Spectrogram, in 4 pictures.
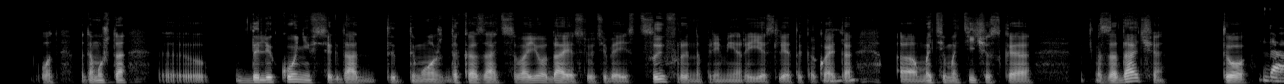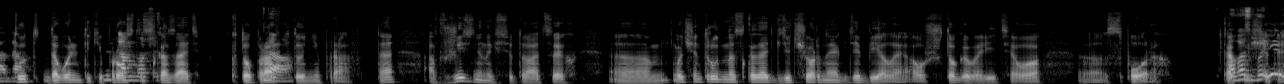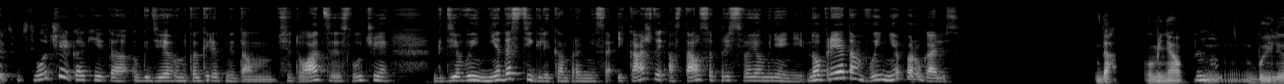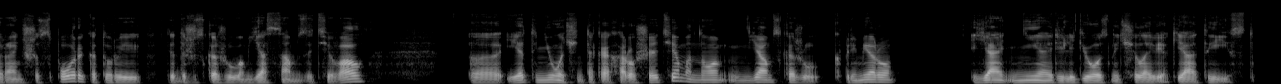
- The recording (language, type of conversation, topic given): Russian, unstructured, Когда стоит идти на компромисс в споре?
- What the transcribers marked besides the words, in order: other background noise; tapping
